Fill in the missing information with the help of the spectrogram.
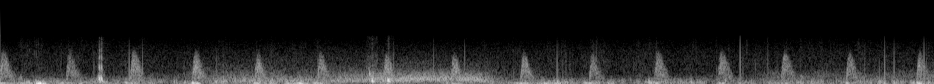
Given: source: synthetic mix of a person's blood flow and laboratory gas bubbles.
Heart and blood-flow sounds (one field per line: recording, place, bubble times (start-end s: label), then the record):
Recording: Doppler ultrasound of blood flow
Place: subclavian vein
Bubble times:
0.96-1.06 s: bubbles
3.65-3.78 s: bubbles
3.85-3.95 s: bubbles
From the record:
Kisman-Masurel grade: 123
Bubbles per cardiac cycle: 1 to 2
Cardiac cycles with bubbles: 10 to 50%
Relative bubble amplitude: loud (0.450 to 0.775)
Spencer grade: 2 (many but less than half of the cardiac periods contain bubble signals, singularly or in groups)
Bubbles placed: anywhere in the cardiac cycle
